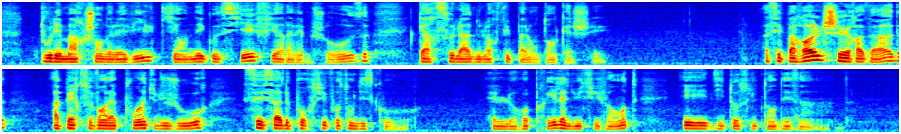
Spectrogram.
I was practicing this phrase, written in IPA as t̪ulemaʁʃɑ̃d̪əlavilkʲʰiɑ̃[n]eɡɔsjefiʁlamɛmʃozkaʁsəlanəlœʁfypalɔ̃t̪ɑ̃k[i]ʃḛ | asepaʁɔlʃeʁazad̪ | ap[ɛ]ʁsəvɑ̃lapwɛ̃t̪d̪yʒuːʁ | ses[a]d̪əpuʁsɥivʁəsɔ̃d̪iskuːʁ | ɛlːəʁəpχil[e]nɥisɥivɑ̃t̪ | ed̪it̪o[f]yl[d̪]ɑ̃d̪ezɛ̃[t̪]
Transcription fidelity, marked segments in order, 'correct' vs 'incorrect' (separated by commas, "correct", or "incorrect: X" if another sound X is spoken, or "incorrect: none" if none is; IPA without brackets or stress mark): correct, incorrect: a, correct, correct, incorrect: a, incorrect: s, incorrect: t̪, incorrect: d̪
